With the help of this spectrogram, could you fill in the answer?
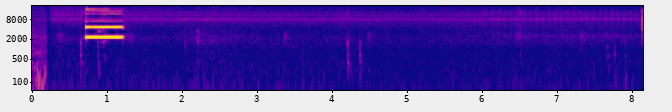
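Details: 2012–2017 Audi A6 Quattro 3.0 rear brake job: one short high beep then near silence as scan tool puts electronic parking brake into service mode before actuators retract; normal confirmation.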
